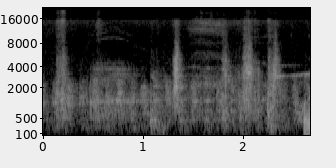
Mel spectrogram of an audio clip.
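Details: Raven, an Alaskan Malamute, outside near dinnertime with her long tongue hanging out, panting in soft breathy bursts roughly every quarter second, with quiet outdoor background and a sharper knock at the very end.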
